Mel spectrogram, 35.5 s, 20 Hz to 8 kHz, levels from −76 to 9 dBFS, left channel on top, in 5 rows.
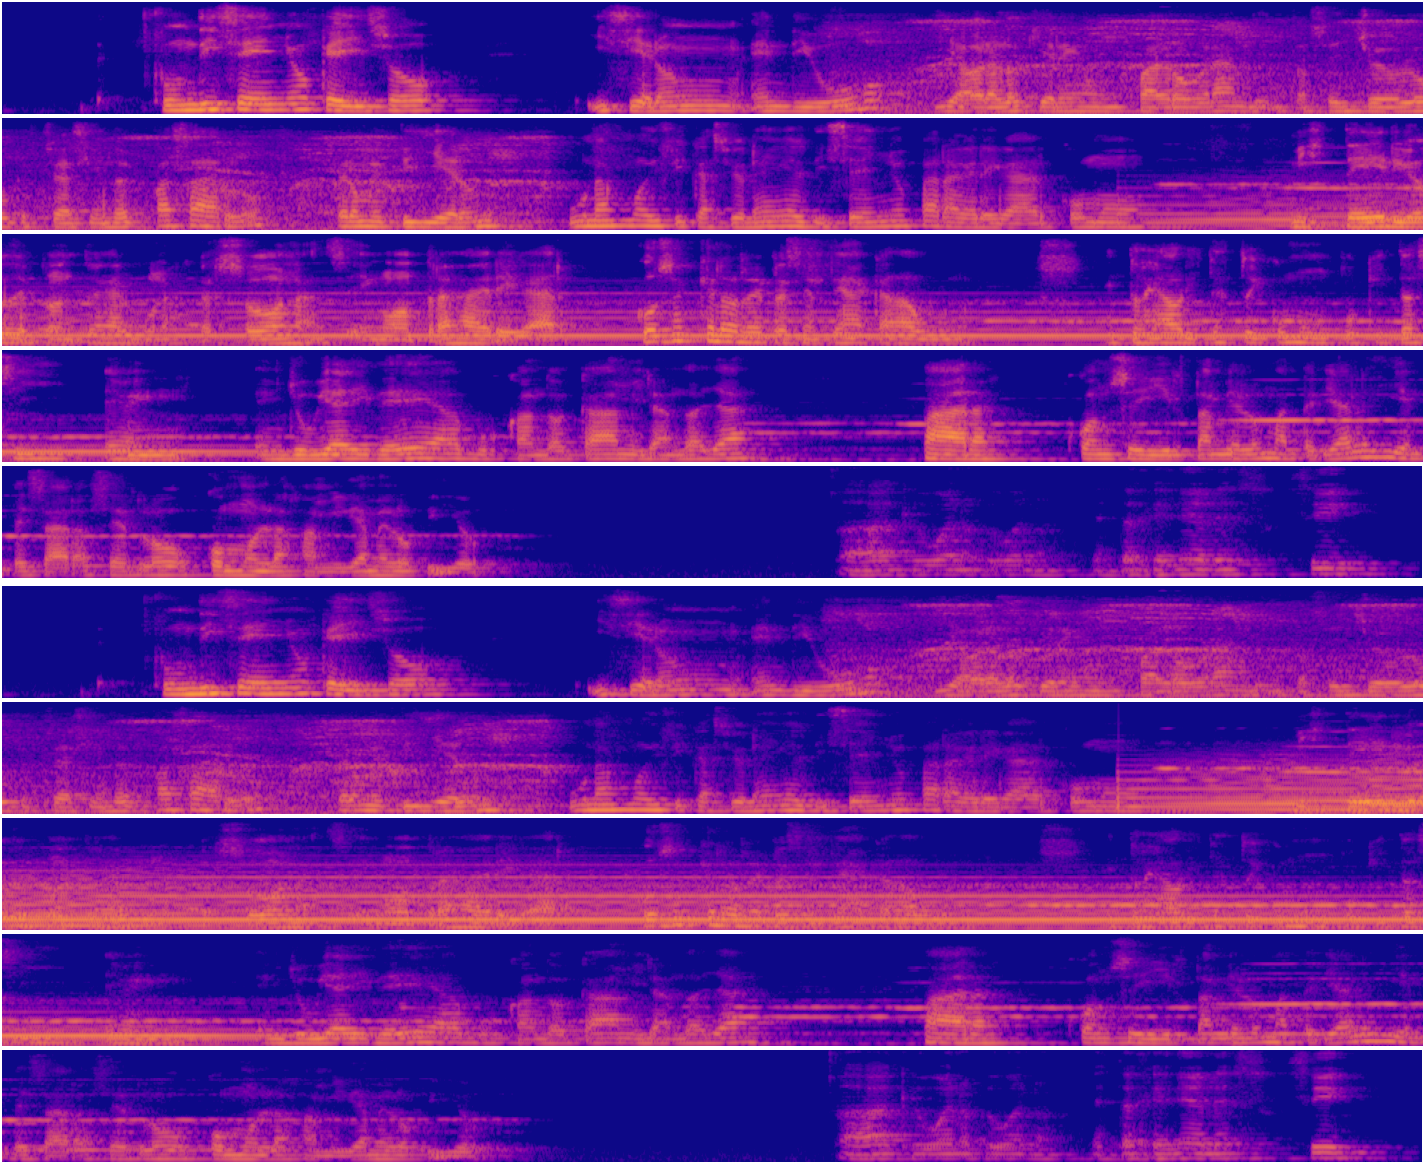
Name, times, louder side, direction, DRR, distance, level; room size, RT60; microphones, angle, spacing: voice 1, 0.8-2.2 2.9-8.5 8.8-9.6 9.9-12.9 13.6-17.1 17.4-19.1 19.4-22.3 22.6-25.1 25.9-26.3 26.7-30.8, left 3 dB, 40° left, 0.5 m, -24 dB
sound 1, 4.1-9.9, right 1 dB, 15° right, 2.7 m, -34 dB
sound 2, 12.7-24.0, right 4 dB, 90° right, 0.3 m, -23 dB
sound 3, 12.9-31.0, right 4 dB, 55° right, 0.8 m, -35 dB
voice 2, 32.6-35.1, right 2 dB, 70° right, 1.6 m, -35 dB
7.6 x 4.0 x 6.1 m
head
